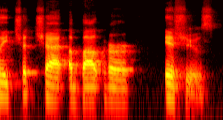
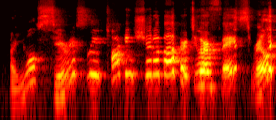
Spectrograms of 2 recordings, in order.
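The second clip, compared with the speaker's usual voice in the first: much higher, mock-shocked voice; incredulous bystander. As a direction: gape at the gossipers in disbelief. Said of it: "I'm just like".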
